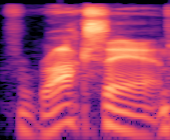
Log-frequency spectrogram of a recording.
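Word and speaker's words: Rhok'zan: convention of just like spelling it weird and pronouncing it like a normal name, which I was like, love that. It's spelled, for those people listening, RHOK apostrophe ZAN, which is pronounced, Roxanne.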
